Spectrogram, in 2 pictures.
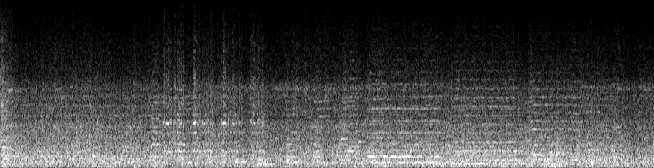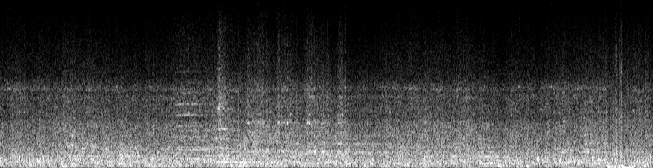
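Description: Covered wagon's wheels rumbling and rattling at speed, with a team of horses galloping, under film score music.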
